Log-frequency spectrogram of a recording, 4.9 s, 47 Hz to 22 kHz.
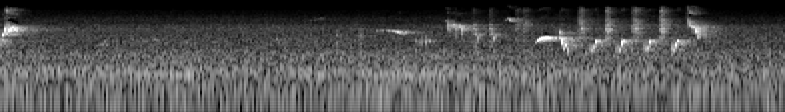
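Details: A red-backed shrike at Kahramankazan, Ankara, on 26 June 2021 gives a quick run of about six short, sharp chattering notes, high-pitched and evenly spaced, after a few faint chirps.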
